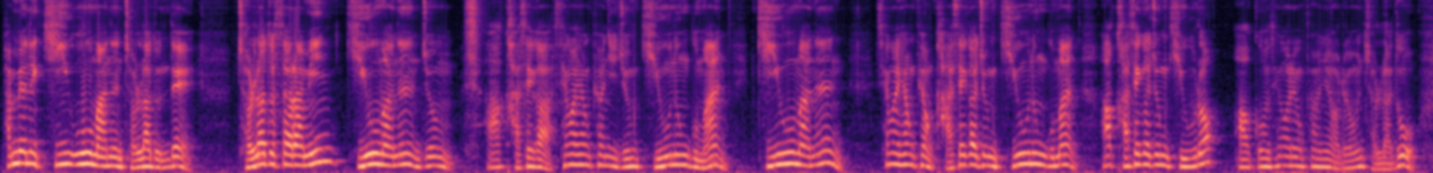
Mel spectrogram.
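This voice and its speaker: A man's voice: fairly high pitch, expressive, normal speed, a little mellow. A man giving an exam-prep history lecture, chatty and playful, building mnemonic wordplay as he teaches.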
